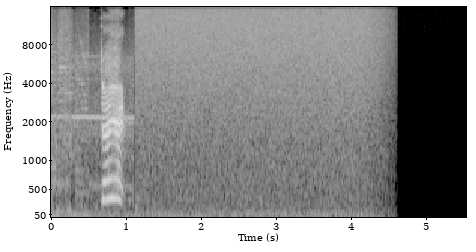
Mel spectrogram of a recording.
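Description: Loud static hisses steadily, then cuts off.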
